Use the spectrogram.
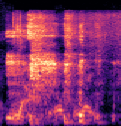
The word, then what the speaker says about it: Piaf: Anyway, uh It's pronounced Edith Piaf. Yeah, I'm sorry. Piaf.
